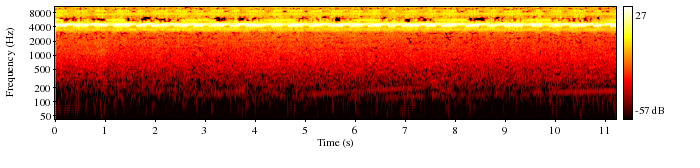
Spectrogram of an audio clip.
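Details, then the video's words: An insect sings a sustained high, rhythmic trill in rapid pulses, with faint, low, drawn-out hums in the background. "Sound · Nature Sound of nature sounds scenery L · insect"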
